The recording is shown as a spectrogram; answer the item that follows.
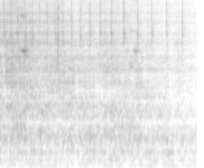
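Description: Near silence, with only a faint hiss.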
